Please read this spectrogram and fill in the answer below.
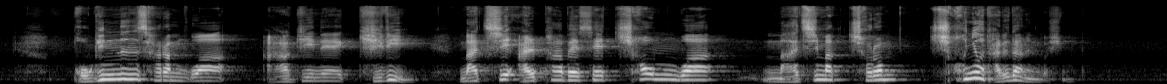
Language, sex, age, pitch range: Korean, male, 40-59, 160-220 Hz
